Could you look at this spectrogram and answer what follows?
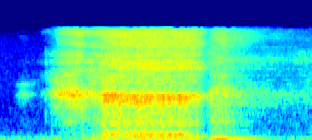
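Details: One loud, harsh, rattling snore on inhalation fading into a softer exhalation, recorded with the SnoreLab snoring app; snoring.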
